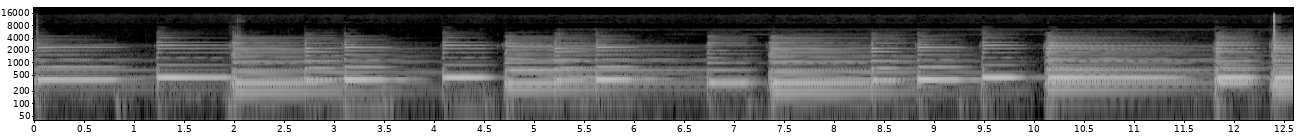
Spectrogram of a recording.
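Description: Instrumental music with no singing: a piano-like keyboard plays slow struck chords and notes, each ringing and fading before the next one comes in.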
